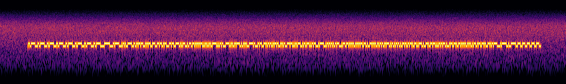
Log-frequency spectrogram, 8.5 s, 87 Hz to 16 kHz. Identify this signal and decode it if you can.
NAVTEX (SITOR-B), 100 baud, 170 Hz shift, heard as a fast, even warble, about 1000 Hz centre. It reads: ZCZC WB42 FORECAST: WIND SW 5 TO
